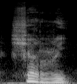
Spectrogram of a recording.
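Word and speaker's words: شَرِّ: Et là, on dit sharri. Donc on entend qu'il y a un dédoublement en fait de la lettre ra.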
